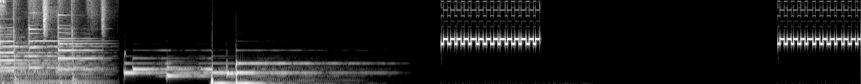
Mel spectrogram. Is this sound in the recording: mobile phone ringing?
yes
